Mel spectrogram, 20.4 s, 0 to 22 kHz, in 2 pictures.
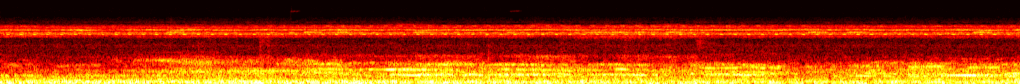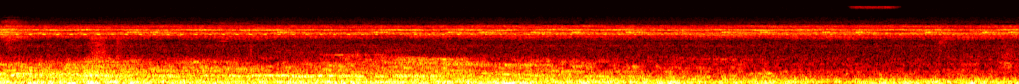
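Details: Mantled howler monkeys giving their dawn chorus in Panamanian rainforest at 5am, recorded March 8, 2023: distant, rough, droning roars rise and fall over the first fifteen seconds, beneath a steady high insect whine and low background rumble.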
